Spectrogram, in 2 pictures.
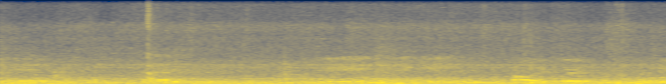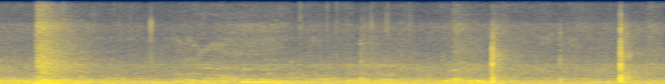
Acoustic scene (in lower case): crowded indoor space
